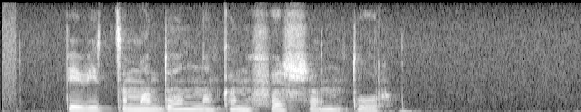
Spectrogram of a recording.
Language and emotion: Russian, neutral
